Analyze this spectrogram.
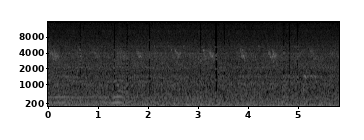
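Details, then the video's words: Low, continuous bee drone with a passing buzz near the start and another around one and a half seconds, and faint high chirps repeating about every second. "Bee therapy meditation nature sounds"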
